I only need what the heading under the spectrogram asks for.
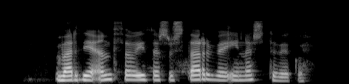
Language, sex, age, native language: Icelandic, female, 40-49, Icelandic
